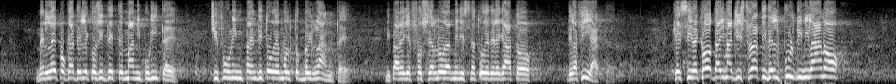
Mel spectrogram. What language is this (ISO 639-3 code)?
ita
